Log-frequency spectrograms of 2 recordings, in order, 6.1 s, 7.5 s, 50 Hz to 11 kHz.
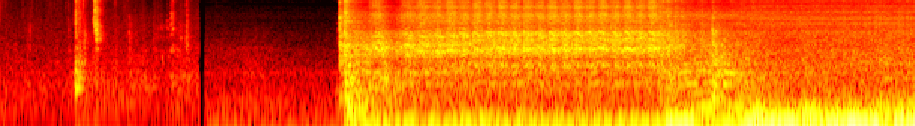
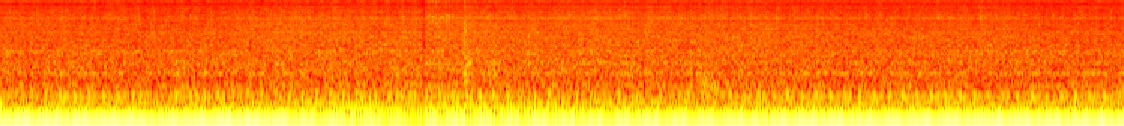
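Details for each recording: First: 998cc Mini Clubman started for the first time in years: a few faint clicks, silence, then the engine catches and runs roughly for a few seconds before dying. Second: 998cc Mini Clubman started for the first time in years after refilling the carburettor float chamber: the engine runs steady and a little fast on choke with a deep, even low rumble and one brief blip.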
